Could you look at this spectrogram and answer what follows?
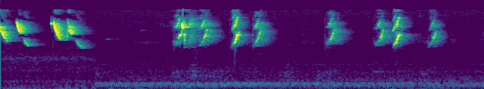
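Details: A female canary in heat calling a male for mating utters clusters of two or three sharp, high, buzzy chirps, separated by short pauses, over a steady low hum.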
